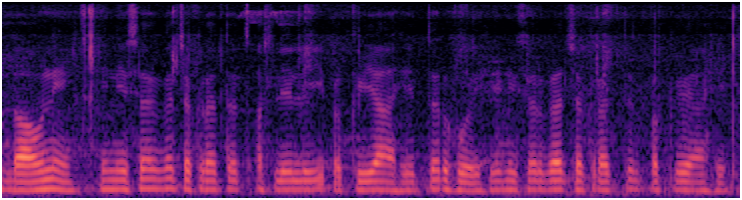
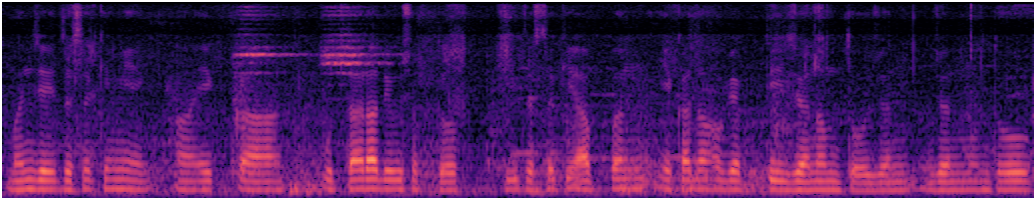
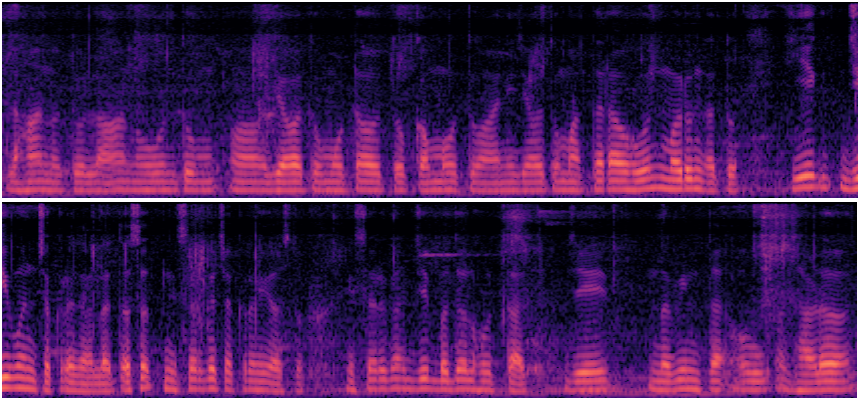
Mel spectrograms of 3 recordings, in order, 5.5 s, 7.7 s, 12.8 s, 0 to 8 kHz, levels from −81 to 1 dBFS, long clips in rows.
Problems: constant background noise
